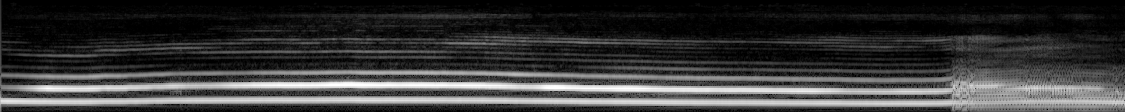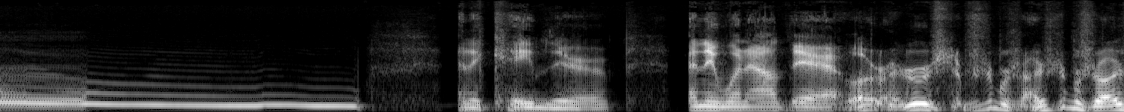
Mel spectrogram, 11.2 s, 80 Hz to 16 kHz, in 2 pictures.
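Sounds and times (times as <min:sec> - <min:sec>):
voice imitating an old-fashioned ambulance siren: 0:00.0 - 0:07.4
speech: 0:08.1 - 0:11.2.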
